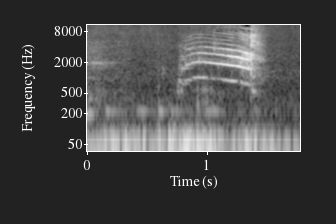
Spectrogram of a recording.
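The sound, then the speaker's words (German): A single drawn-out cat meow, fairly loud, rising then falling in pitch over about two-thirds of a second, with a low steady hum and faint room noise underneath. “Katze löscht jetzt ja nicht die Aufnahme.”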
